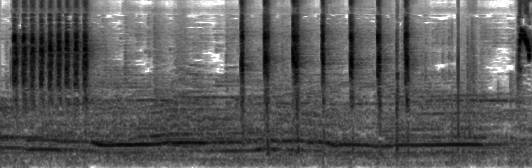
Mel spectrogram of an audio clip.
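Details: Greater green leafbird (Chloropsis sonnerati) singing with mimicked kapas tembak phrases: a quick burst of about ten sharp chirps, then scattered loud clicking notes, over a steady low droning tone.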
